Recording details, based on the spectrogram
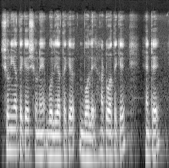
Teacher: অভিশ্রুতি হচ্ছে সাধু থেকে চলিত হয়ে যায়, ইয়া ও ওয়া লোপ পেয়ে যায়। বাক্যের শব্দের মধ্যে ইয়া এবং ওয়া শব্দ দুটি লোপ পেয়ে যায়। বিপর্যস্ত স্বরধ্বনি পূর্ববর্তী স্বরধ্বনির সঙ্গে মিলে গেলে এবং তদনুসারে পরবর্তী স্বরধ্বনির পরিবর্তন ঘটলে তাই মূলত অভিশ্রুতি।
